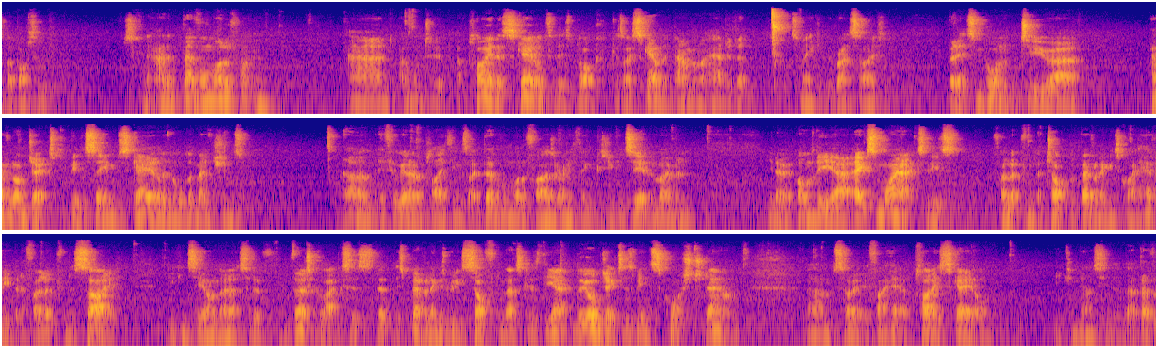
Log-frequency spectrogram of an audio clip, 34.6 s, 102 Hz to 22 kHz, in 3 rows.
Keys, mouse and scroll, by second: 1.8 middle click, 2.9 click, 4.3 ctrl+a, 10.5 middle click, 11.2 middle click, 11.4 middle click, 15.8 ctrl+a, 17.6 shift+middle click, 18.0 ctrl+middle click, 18.6 KP_0, 19.0 KP_1, 19.7 KP_7, 20.6 z, 22.9 KP_1, 23.9 a, 25.4 ctrl+middle click, 28.2 right click, 31.2 ctrl+a, 33.1 shift+middle click, 33.8 middle click, 33.8 z.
